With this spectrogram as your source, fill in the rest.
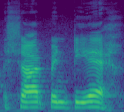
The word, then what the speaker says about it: charpentier: Next, charpentier, charpentier, charpentier means the carpenter. Okay, it's spelled like sha, sha.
